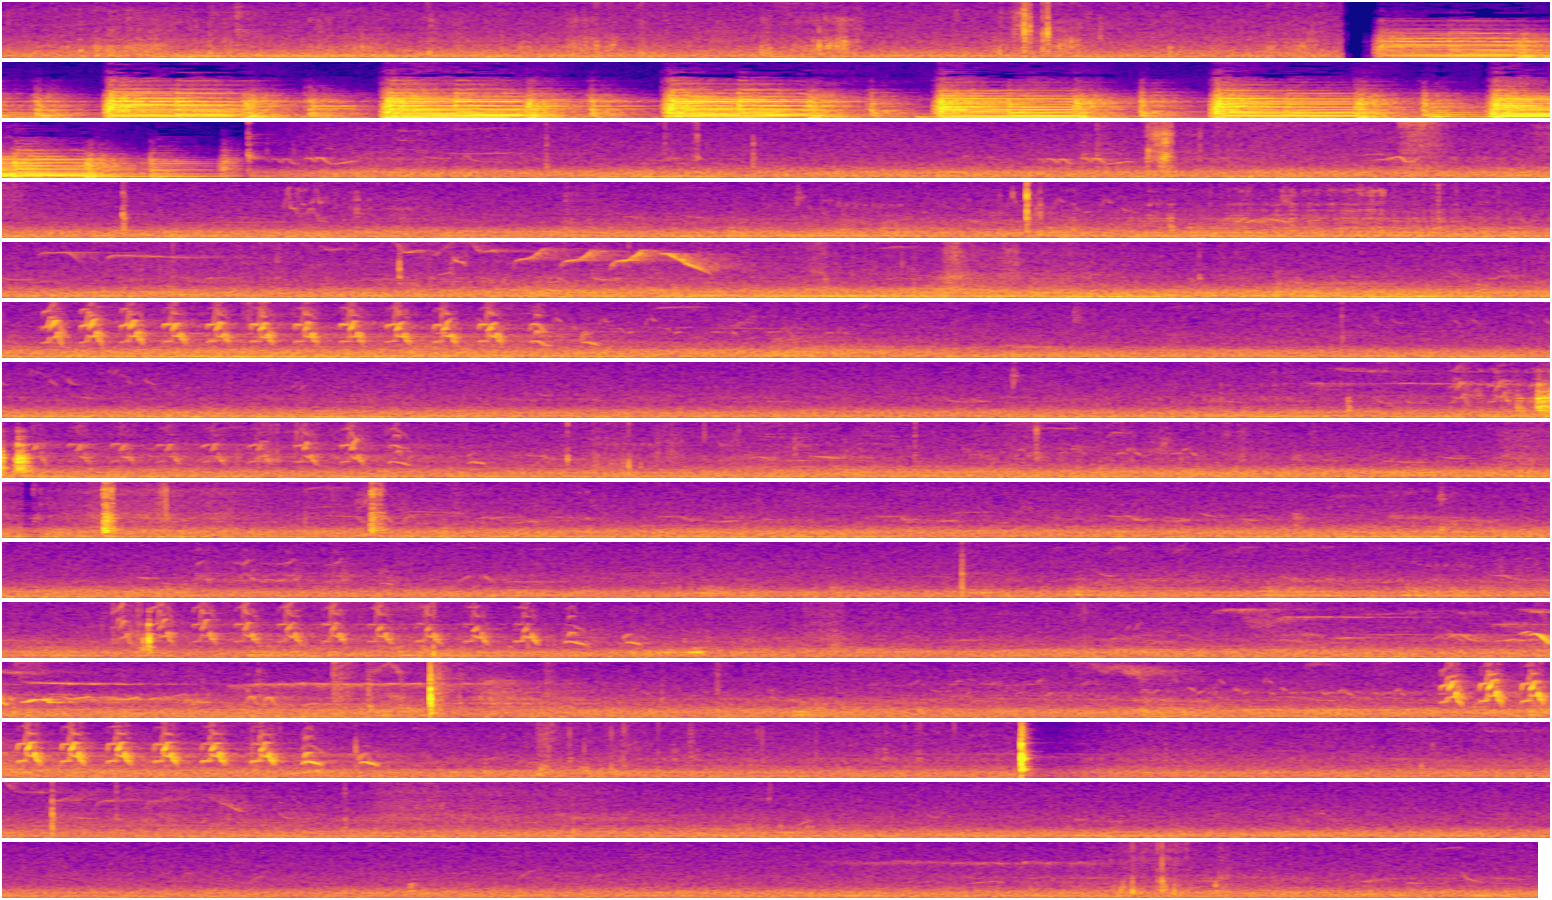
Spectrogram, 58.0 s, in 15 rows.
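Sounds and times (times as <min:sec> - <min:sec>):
birds calling: 0:37.5 - 0:47.8.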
